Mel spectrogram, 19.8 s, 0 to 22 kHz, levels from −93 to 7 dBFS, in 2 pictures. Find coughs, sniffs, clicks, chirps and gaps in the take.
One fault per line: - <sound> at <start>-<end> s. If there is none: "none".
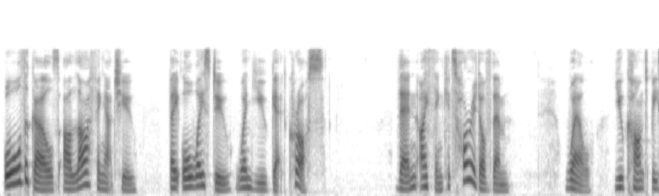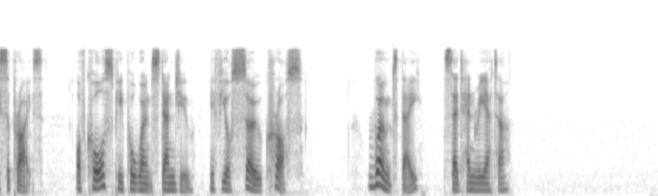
none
